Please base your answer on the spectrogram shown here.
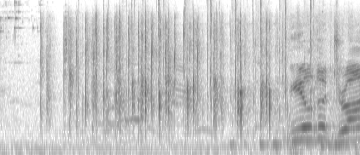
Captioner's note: applause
